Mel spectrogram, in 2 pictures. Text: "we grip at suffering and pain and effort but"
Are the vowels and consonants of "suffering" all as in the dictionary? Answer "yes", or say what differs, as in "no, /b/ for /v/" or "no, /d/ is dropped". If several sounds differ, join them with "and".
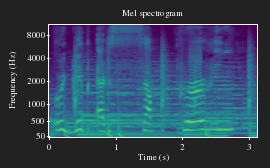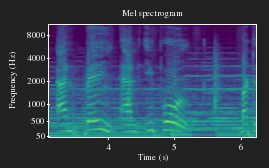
no, /p/ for /f/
